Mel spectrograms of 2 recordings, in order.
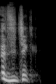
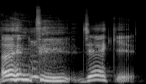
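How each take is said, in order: First: The two words are slurred into one. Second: The two words are said clearly apart. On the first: The speaker calls it wrong. "that's not one word" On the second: The speaker calls it right. "It's Auntie Jackie"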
